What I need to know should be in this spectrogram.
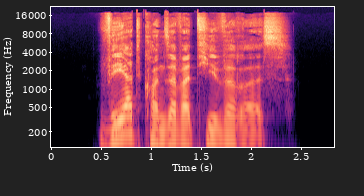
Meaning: strong/mixed nominative/accusative neuter singular comparative degree of wertkonservativ
- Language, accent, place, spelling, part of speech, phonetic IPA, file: German, Germany, Berlin, wertkonservativeres, adjective, [ˈveːɐ̯tˌkɔnzɛʁvaˌtiːvəʁəs], De-wertkonservativeres.ogg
